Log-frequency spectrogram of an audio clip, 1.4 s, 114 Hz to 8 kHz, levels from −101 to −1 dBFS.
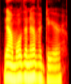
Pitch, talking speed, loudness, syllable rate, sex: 150 Hz, 210 wpm, -19 LUFS, 5.1 syllables/s, female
